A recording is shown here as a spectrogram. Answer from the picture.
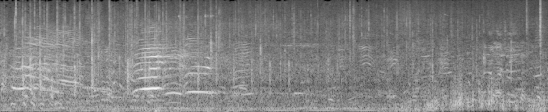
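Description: Voices calling out across a ballfield, loudest about two seconds in, then a low murmur of voices.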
